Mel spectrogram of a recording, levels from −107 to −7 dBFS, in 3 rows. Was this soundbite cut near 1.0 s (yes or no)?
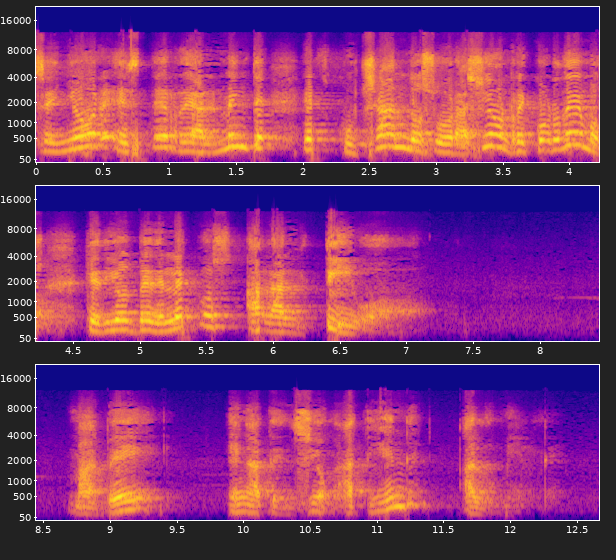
no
